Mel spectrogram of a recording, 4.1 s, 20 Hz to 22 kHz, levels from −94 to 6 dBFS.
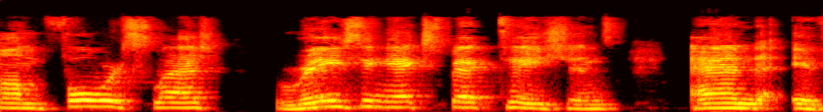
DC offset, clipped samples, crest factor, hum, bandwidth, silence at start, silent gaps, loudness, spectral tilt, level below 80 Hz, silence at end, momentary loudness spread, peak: under 0.1%; under 0.1%; 18 dB; none; 12.5 kHz; 0 s; 1.24-1.36 s; -18 LUFS; -3.5 dB/octave; -64 dBFS; 0 s; 13 LU; -2 dBFS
